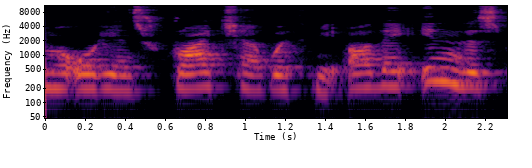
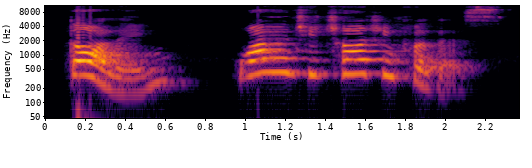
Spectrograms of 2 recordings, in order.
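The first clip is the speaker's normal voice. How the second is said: loud, high husband's line; 9 semitones higher, 12 dB louder than usual. Shown as a demonstration. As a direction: call out the husband's question. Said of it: "when I do the dialogue, I'm still using my voice, slightly changing".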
